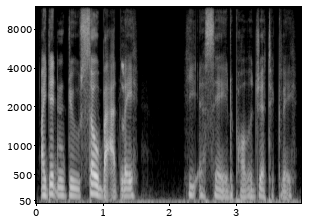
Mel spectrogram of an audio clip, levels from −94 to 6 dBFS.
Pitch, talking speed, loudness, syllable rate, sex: 125 Hz, 120 wpm, -22 LUFS, 5.2 syllables/s, female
